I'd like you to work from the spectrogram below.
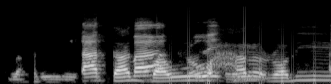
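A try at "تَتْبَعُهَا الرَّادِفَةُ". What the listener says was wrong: এই যে এখনো বললেন উহার, ওটা টান হলো, টান হবে না। দেখেন তাতবাউহার,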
